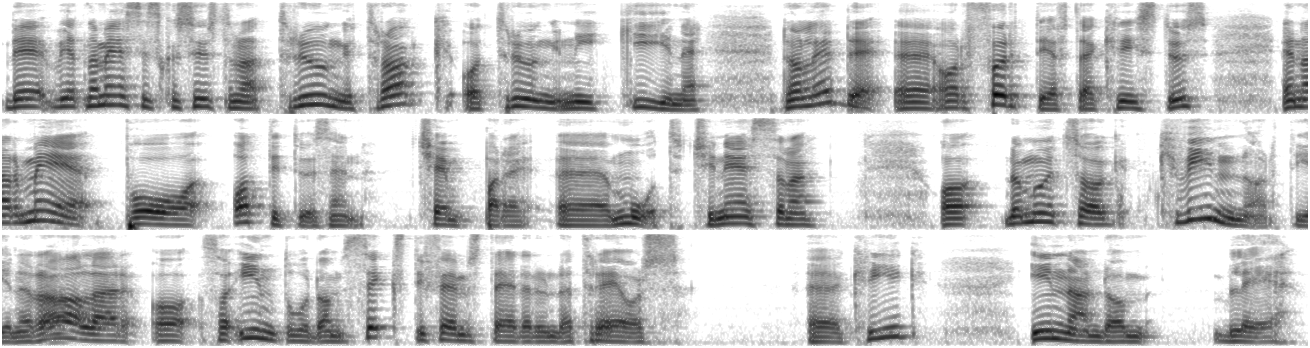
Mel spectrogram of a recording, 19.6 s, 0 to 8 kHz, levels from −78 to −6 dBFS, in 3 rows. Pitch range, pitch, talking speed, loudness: 140-210 Hz, 170 Hz, 125 wpm, -23 LUFS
